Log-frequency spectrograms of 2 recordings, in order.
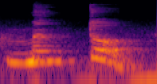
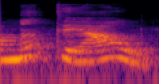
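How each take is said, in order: First: "manteau" as manto; French "eau" as o. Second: "manteau" as man-te-au; each vowel sounded; spelling read aloud; wrong reading. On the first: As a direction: end in a clean o. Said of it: "eu vou falar". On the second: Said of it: "em vez de eu falar". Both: Shown as a demonstration.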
